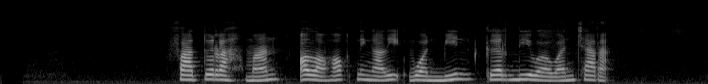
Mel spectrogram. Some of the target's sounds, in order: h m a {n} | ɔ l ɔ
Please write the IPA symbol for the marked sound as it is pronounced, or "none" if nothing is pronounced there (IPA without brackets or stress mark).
n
